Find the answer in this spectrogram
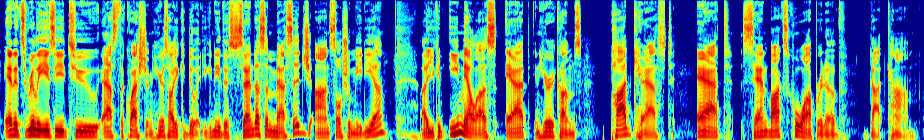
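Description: A man co-hosting a podcast from a studio, jokey and animated, laughing easily as he talks. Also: on the low side, moderate pace, no room sound. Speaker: podcast co-host. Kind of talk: casual conversational podcast.

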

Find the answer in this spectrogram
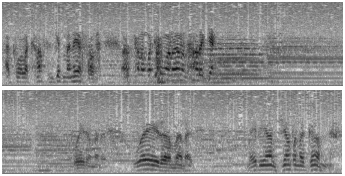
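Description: A man's voice: on the high side, very animated, moderate pace, over music, low-quality recording. A slangy tough-guy gangster. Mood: scheming. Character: tough streetwise male gangster henchman, boastful. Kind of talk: 1940s radio acting. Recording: hissy old radio broadcast.

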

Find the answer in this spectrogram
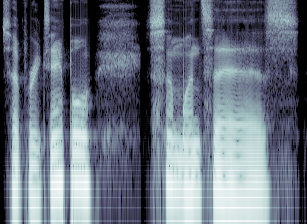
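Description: A man's voice: lowish voice, fairly even intonation, slow, mellow, clear, resonant tone, no room sound. Casual male English teacher, dry close sound. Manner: explains with everyday examples, checking understanding. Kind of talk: casual conversational language lesson.

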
